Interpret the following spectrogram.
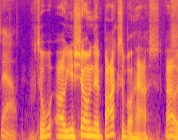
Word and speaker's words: Boxabl: It's Boxable, and it's spelled BOXABL. So Boxable.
